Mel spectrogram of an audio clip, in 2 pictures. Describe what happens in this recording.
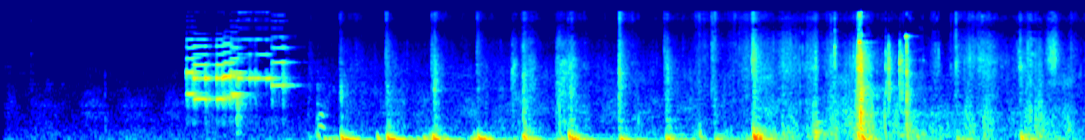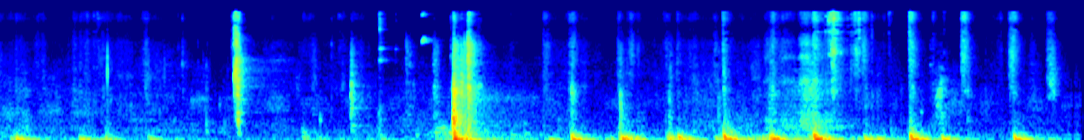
The door bell rang and I walked to the door to open it. I greeted my wife with a kiss. Then I closed the door and walked away while she put back her keychains.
